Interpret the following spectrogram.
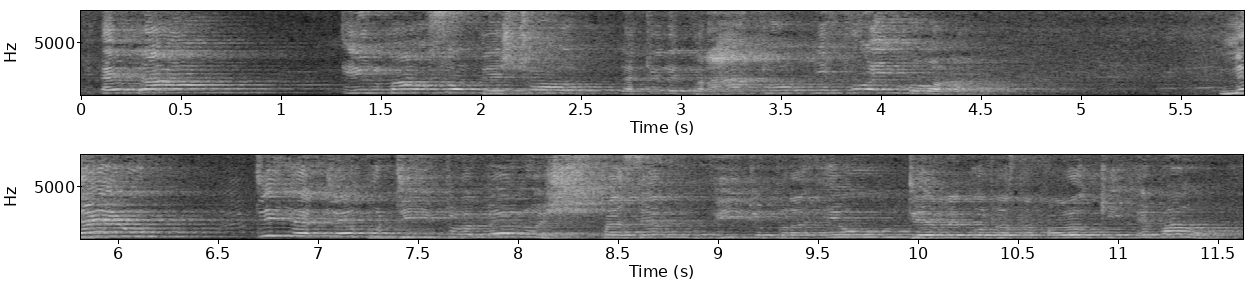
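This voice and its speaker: High-voiced Mozambican preacher in echoey hall. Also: male voice, slight background noise. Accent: Mozambican Portuguese. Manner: animated storytelling with laughter and exclamations. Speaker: visiting missionary preacher. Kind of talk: sermon testimony. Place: large echoey church hall. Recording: echoey hall, distant mic.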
